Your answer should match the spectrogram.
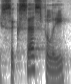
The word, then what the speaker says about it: successfully: he managed the company successfully for many years successfully successfully the stress is on the second syllable so we pronounce the U uhuh successfully let's practice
